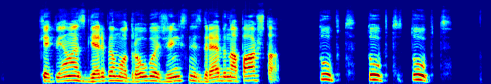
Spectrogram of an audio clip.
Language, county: Lithuanian, Kaunas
